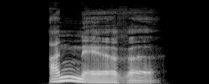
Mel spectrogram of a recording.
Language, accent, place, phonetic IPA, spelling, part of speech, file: German, Germany, Berlin, [ˈanˌnɛːəʁə], annähere, verb, De-annähere.ogg
- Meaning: inflection of annähern: 1. first-person singular dependent present 2. first/third-person singular dependent subjunctive I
